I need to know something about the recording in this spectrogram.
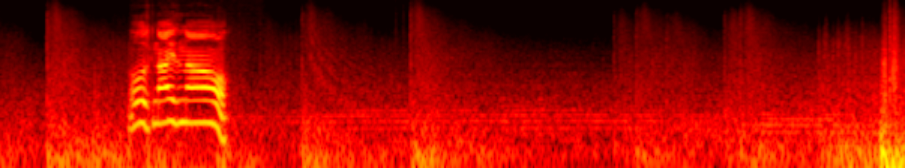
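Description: Naval guns fire in heavy booms.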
